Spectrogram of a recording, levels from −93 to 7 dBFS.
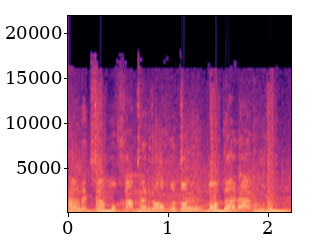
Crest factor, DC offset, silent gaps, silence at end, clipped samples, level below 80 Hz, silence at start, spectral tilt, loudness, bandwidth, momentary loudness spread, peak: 10 dB; under 0.1%; none; 0 s; under 0.1%; -14 dBFS; 0 s; -5 dB/octave; -11 LUFS; 17 kHz; 2 LU; 0 dBFS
